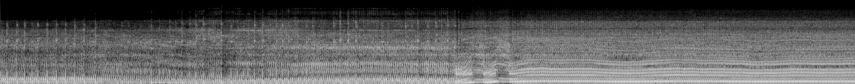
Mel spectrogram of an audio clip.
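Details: Husqvarna 268 chainsaw, after repair work for a complaint that it stalls once warm and won't restart (air intake checked, a part replaced), settles from an uneven burble into a steady high buzz holding pitch without bogging or stalling; running properly.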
